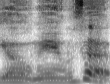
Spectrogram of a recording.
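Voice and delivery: put-on bass voice, very low and soft. Retelling greeting people while passing as a guy, putting bass in voice. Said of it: "I had to put some bass in my voice".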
